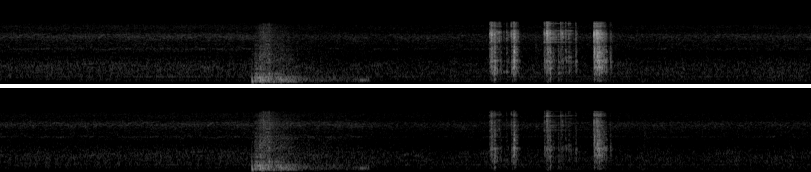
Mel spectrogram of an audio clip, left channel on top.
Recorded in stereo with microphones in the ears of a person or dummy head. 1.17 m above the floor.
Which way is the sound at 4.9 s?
25° left (ahead or behind).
